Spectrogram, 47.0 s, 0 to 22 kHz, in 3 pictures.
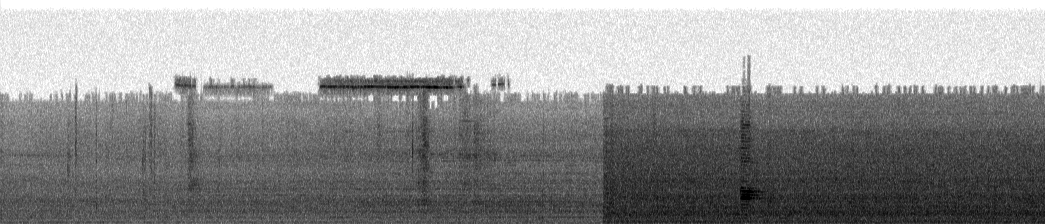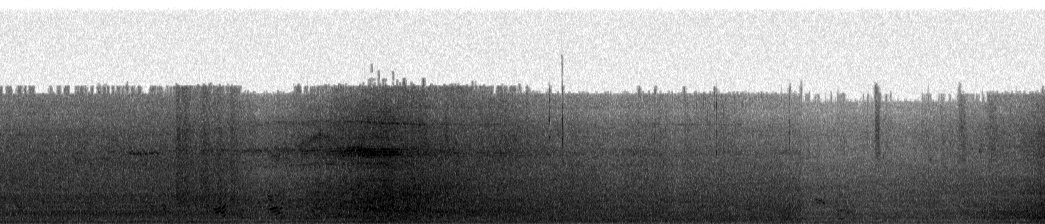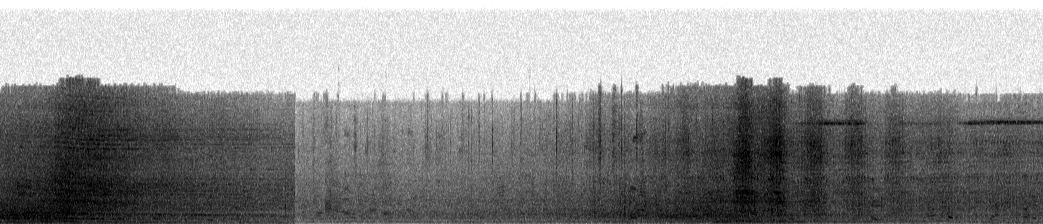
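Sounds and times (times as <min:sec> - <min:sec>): bus engine drone: 0:00.0 - 0:36.0, 0:37.8 - 0:47.0
street traffic: 0:00.0 - 0:47.0.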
